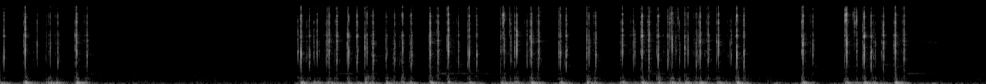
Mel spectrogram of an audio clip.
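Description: Fingertips press and tap the clear plastic keycaps of a small 3x3 switch tester with Cherry MX switches in a clear plastic base, resting on dark velvet. A short burst of sharp, bright clicks and clacks is followed by a two-second pause, then a steady run of rapid keystrokes with low thocks and crisp, quickly fading clicks, broken by brief gaps.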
